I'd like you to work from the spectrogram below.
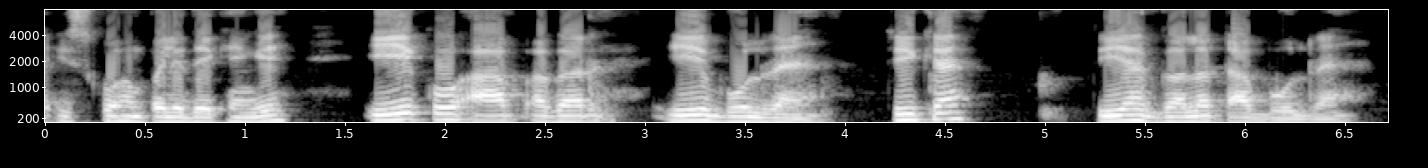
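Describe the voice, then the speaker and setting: A man's voice: mid-range voice, darkish tone. A man teaching a lesson, explaining letter by letter and asking rhetorical questions. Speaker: English teacher. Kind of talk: classroom-style spoken lesson.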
